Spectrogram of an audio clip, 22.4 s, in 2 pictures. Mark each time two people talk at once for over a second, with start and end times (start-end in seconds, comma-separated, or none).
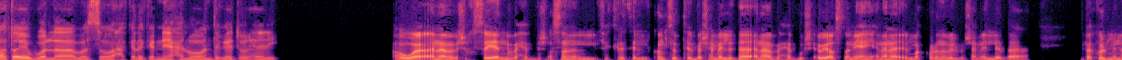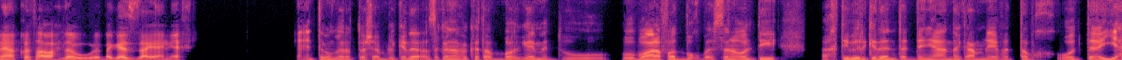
none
